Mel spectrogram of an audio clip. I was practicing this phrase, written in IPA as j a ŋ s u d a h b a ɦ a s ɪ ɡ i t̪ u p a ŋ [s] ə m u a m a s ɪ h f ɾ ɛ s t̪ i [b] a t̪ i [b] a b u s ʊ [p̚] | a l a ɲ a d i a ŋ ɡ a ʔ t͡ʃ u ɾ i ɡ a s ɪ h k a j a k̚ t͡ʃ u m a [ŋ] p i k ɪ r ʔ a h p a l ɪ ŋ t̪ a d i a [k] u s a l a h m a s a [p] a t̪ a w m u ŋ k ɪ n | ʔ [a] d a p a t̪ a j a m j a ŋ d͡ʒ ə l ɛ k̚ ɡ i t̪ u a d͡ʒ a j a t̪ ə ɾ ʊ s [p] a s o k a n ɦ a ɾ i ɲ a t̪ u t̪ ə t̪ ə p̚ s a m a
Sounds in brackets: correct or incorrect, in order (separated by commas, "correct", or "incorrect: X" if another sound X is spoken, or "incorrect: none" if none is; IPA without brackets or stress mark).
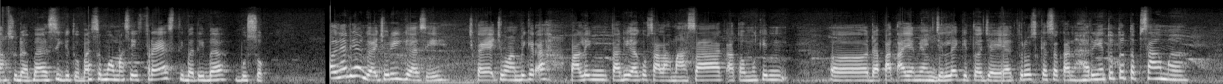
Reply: correct, correct, correct, incorrect: k̚, incorrect: n, correct, incorrect: k, incorrect: ə, incorrect: k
